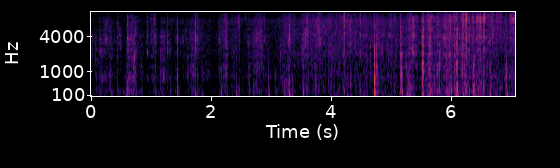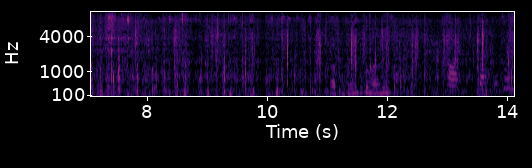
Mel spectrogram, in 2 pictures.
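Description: Footsteps of several people walking on dry, stony dirt ground: an irregular run of short scuffs and clicks, busiest around the middle.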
